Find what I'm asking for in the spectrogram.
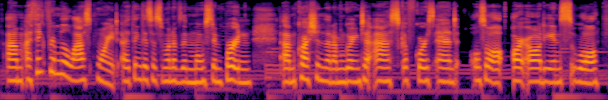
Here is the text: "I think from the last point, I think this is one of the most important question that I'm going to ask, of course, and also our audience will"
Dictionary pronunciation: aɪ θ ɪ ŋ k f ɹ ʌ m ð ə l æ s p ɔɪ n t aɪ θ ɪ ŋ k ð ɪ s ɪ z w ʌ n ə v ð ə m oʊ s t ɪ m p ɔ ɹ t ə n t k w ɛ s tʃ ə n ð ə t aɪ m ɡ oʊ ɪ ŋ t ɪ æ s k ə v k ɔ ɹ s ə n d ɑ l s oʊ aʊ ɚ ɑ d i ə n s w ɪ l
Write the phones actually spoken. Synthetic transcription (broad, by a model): aɪ θ ɪ ŋ k f ɹ ʌ m ð ə l æ s p ɔɪ n t aɪ θ ɪ ŋ k ð ɪ s ɪ z w ʌ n ə v ð ə m oʊ s t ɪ m p ɔ ɹ t n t k w ɛ s tʃ ə n ð ə t aɪ m ɡ oʊ ɪ ŋ t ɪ æ s k ə v k ɔ ɹ s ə n ɑ l s oʊ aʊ ɚ ɑ d i ə n s w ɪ l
